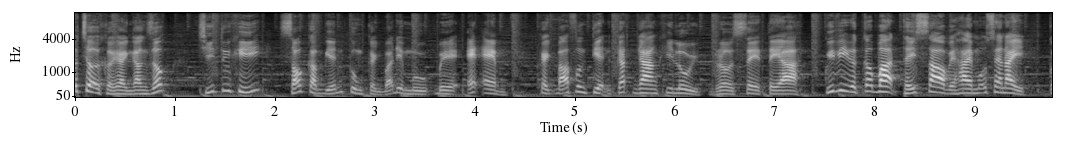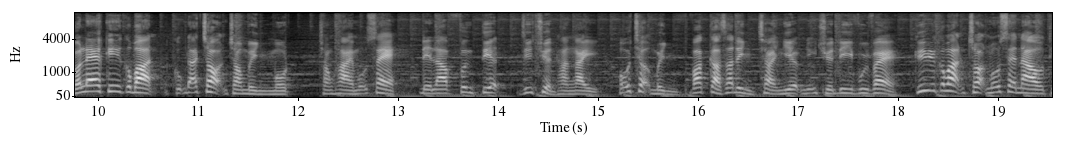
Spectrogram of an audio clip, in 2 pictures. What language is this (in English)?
Vietnamese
